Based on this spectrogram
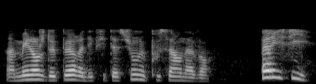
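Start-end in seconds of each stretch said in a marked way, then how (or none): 2.6-3.1 high, loud urgent call; crying out. A narrator's reading. Boy chasing the voice upstairs, urgent cry. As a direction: call the others to follow. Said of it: "s'écria-t-il".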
